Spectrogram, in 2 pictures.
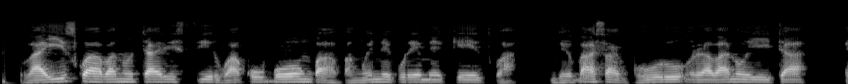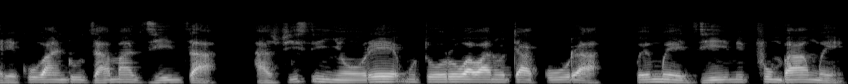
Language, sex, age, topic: Ndau, male, 36-49, health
